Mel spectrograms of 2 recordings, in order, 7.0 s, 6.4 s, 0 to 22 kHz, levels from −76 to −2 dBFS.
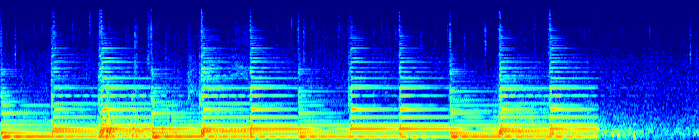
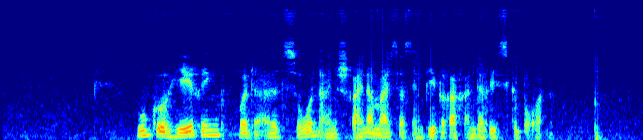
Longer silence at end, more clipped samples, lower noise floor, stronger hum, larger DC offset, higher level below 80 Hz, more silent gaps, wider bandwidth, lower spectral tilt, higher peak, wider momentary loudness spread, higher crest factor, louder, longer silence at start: second, 0 s vs 0.4 s; neither; second, -45 dBFS vs -59 dBFS; neither; neither; first, -44 dBFS vs -50 dBFS; neither; second, 15 kHz vs 17 kHz; about the same, -8 dB/octave vs -7.5 dB/octave; first, -4 dBFS vs -10 dBFS; second, 6 LU vs 15 LU; about the same, 16 dB vs 20 dB; first, -22 LUFS vs -30 LUFS; second, 0 s vs 1.35 s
